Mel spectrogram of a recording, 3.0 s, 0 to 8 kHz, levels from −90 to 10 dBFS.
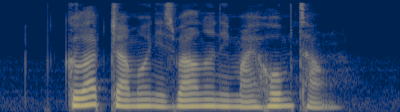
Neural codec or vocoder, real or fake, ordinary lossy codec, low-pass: none; real; MP3, 48 kbps; 7.2 kHz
